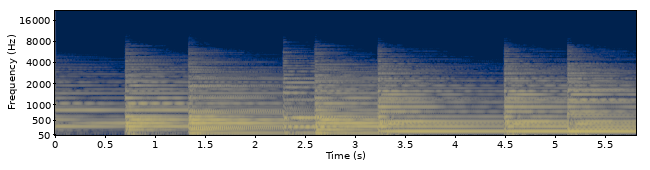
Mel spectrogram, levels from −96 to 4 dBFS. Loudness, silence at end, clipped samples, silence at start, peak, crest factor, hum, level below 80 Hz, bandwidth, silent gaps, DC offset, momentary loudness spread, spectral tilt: -24 LUFS; 0 s; under 0.1%; 0 s; -10 dBFS; 14 dB; none; -48 dBFS; 6.2 kHz; none; under 0.1%; 5 LU; -9.5 dB/octave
